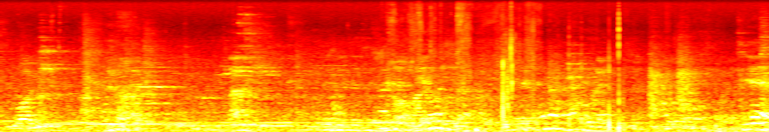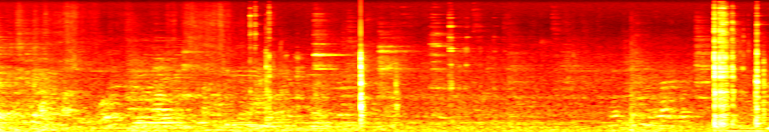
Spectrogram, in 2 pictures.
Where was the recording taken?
in a crowded indoor space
